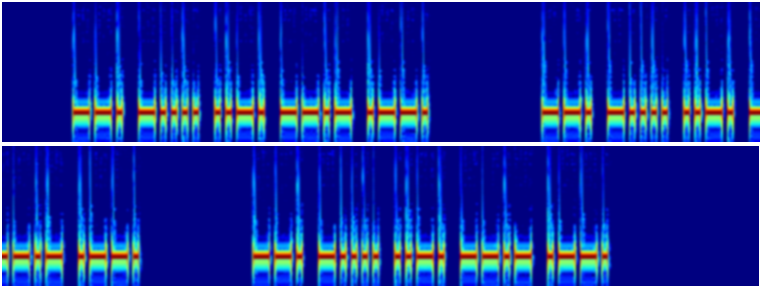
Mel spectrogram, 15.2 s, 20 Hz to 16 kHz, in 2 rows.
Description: Morse code, heard as a keyed tone, about 22 wpm, 700 Hz. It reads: G6FQP G6FQP G6FQP
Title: DXCC-100 Call Signs - 5 Characters - Repeated 3x - 22wpm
